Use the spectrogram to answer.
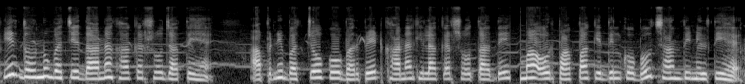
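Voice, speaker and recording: A woman with a high voice narrates a scripted cartoon story for children. She works as the storyteller between the characters' lines. Music runs behind her. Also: steady tone, moderate pace.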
